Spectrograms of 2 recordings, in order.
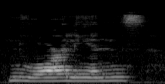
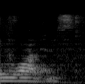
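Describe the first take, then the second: First: It is pronounced the way outsiders say it. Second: It is pronounced the way locals say it. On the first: Outsiders say it this way. The speaker calls it wrong. "I hate when people say New Orleans" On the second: Locals say it this way. The speaker calls it right. "We say New Orleans"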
